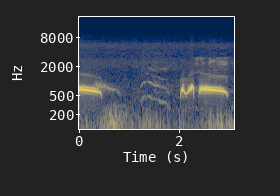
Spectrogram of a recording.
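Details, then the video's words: A spotted dove in the fast 'thổ còi' calling style for rousing other doves: the end of one long coo, fainter distant cooing, then a sharp wobbly double note and a drawn-out steady coo. "Tiếng chim cu gáy thổ còi tốc độ gáy cực nhanh cực chất kích bổi lên nhanh"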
